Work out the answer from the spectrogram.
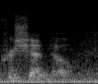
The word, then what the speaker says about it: Crexendo: He's with Crescendo.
